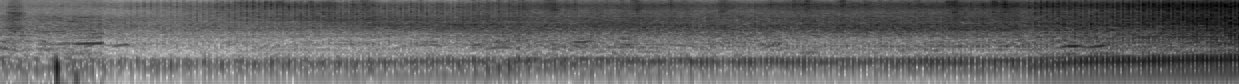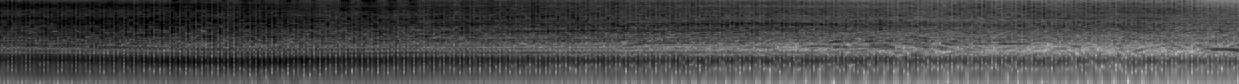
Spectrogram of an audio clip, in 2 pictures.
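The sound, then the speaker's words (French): Riding lawn mower engines drone steadily, with one swelling louder as it passes midway, its pitch bending, then fading back into a continuous outdoor motor hum. “Bonjour, vous avez essayé les tracteurs tondeuses?”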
